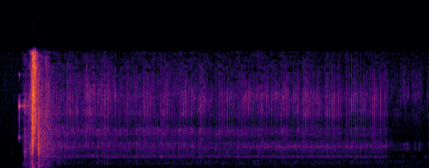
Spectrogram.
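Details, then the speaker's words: Skateboard wheel hand-spun on a timed spin test with loosened axle nut: sharp flick then steady airy hiss as the bearing's inner race moves around on the axle; a bearing spacer is meant to prevent this. "okay so you could hear that hissing sound and that's kind of actually the inside of the bearing moving around on the axle"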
